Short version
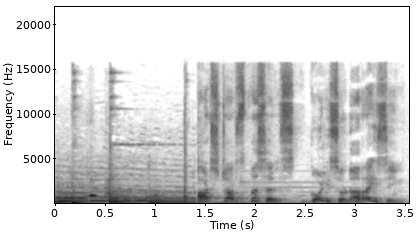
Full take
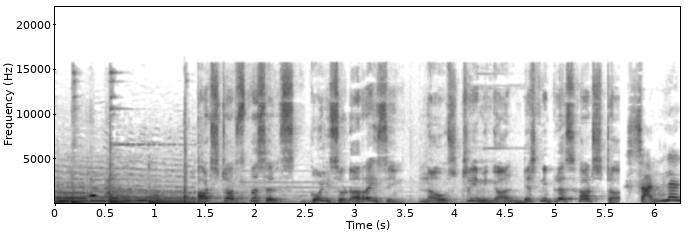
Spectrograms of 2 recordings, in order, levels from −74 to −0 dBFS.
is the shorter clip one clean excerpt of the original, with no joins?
yes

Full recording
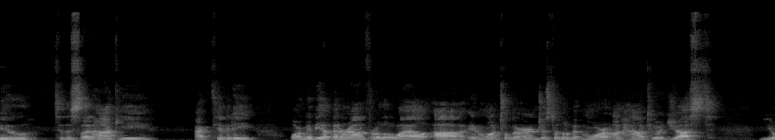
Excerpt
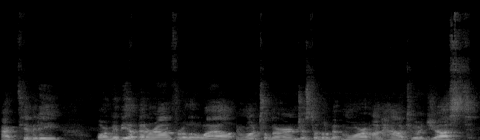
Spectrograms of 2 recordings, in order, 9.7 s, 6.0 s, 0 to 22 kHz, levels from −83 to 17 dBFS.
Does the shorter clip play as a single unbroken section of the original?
no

